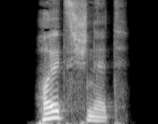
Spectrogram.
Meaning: woodcut
- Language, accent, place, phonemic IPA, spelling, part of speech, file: German, Germany, Berlin, /hɔlt͡sˈʃnɪt/, Holzschnitt, noun, De-Holzschnitt.ogg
